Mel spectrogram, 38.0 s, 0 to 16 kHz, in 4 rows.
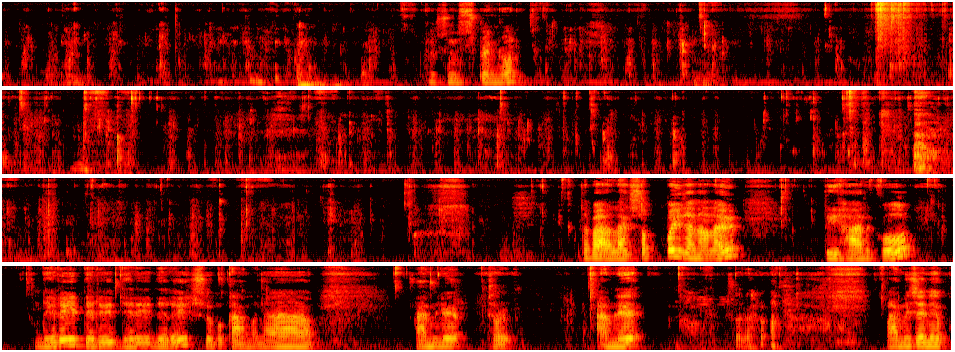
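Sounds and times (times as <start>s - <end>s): biting and chewing food: 0.0s - 24.8s.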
